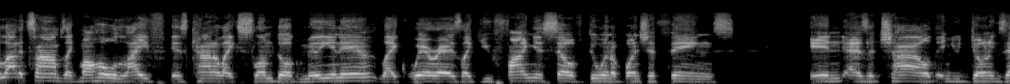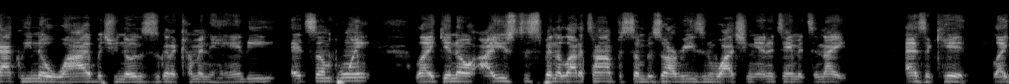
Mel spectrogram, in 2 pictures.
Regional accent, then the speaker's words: New York, United States; I'm originally from New York.

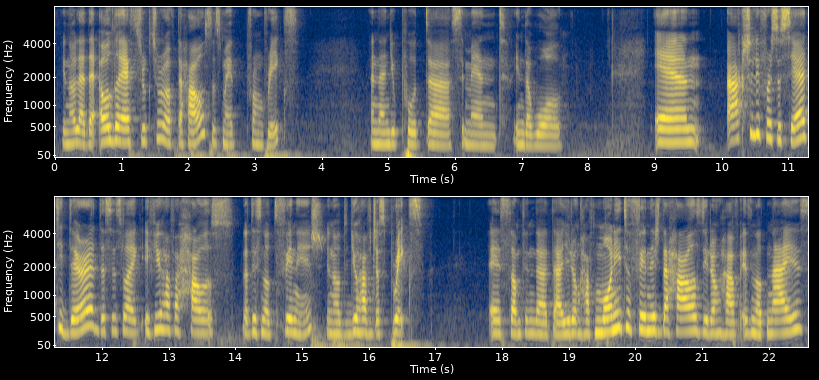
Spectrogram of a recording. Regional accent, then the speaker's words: Peru; moved away as an adult; also born or lived in Chile; now in Berlin, Germany; I'm from Peru, and I study product

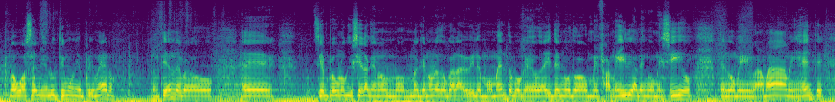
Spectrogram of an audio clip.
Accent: Cuba; moved away as an adult; yo como cubano de allí, que ahora está aquí

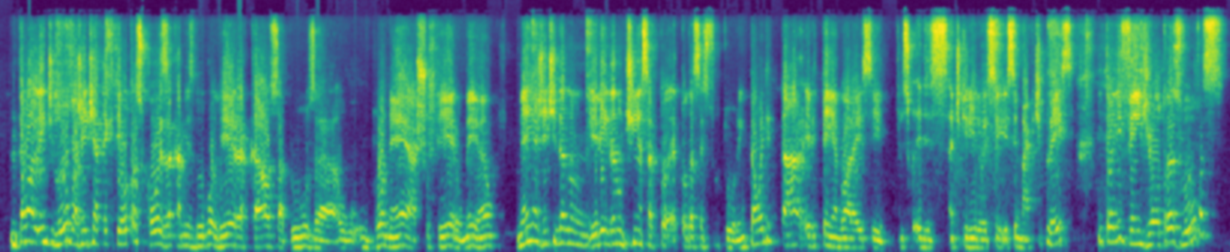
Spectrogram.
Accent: Brazil; como brasileiro

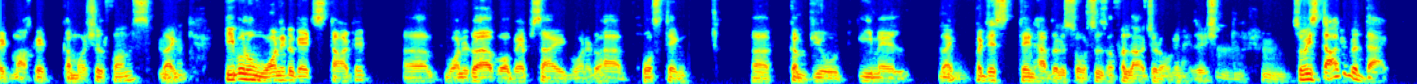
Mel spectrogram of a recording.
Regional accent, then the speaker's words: Delhi, India; now in Singapore; I was born and brought up in Delhi, to middle class parents

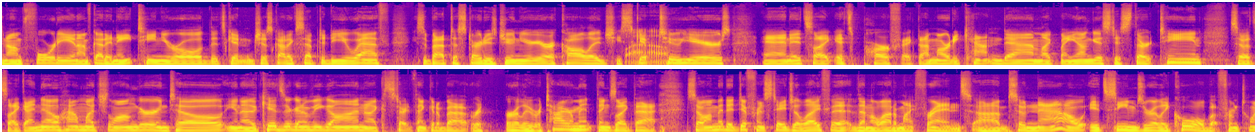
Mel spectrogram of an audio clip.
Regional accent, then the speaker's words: about an hour north of Pittsburgh, Pennsylvania, United States; moved away as an adult; now in Gainesville, United States; just about an hour north of Pittsburgh.

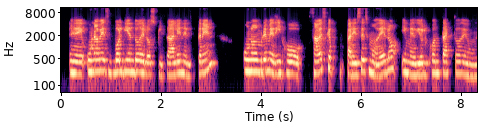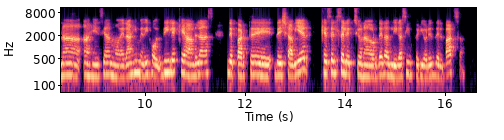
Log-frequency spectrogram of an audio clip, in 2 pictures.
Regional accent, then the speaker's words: Buga, Valle del Cauca, Colombia; moved away as an adult; also born or lived in Buenos Aires, Argentina / Popayán, Colombia / Madrid, Spain; now in Catalonia, Spain; soy del Valle del Cauca, de Buga, y en este momento vivo en Cataluña.

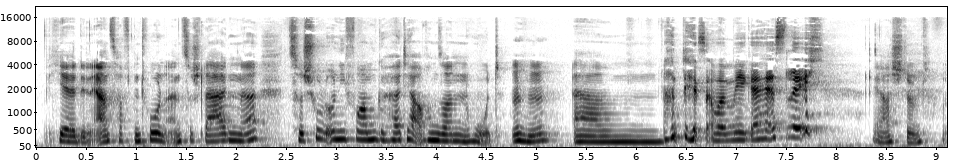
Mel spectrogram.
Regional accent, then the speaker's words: Germany; moved away; bei uns in Deutschland

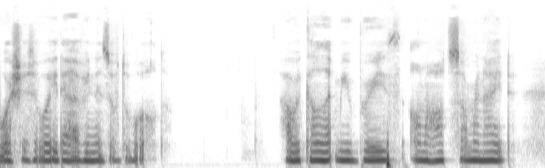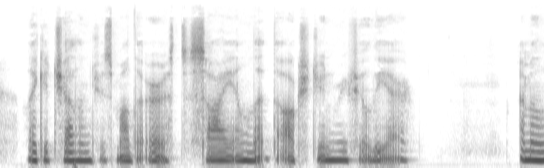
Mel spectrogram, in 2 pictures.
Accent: Netherlands; I'm from the Netherlands

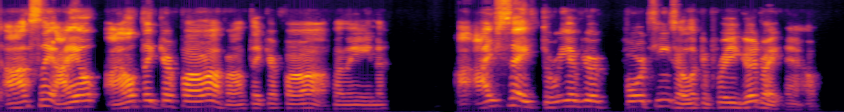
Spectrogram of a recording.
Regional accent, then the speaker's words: New York, United States; I'm a New Yorker.

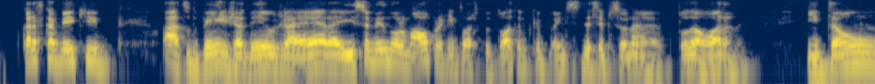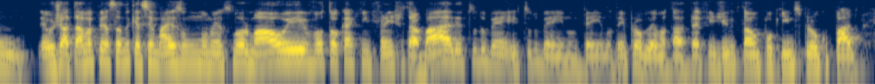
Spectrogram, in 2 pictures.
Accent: Caxias / Porto Alegre, the South, Rio Grande do Sul, Brazil; sou de, aqui de Caxias, sou de Porto Alegre, é, do Sul

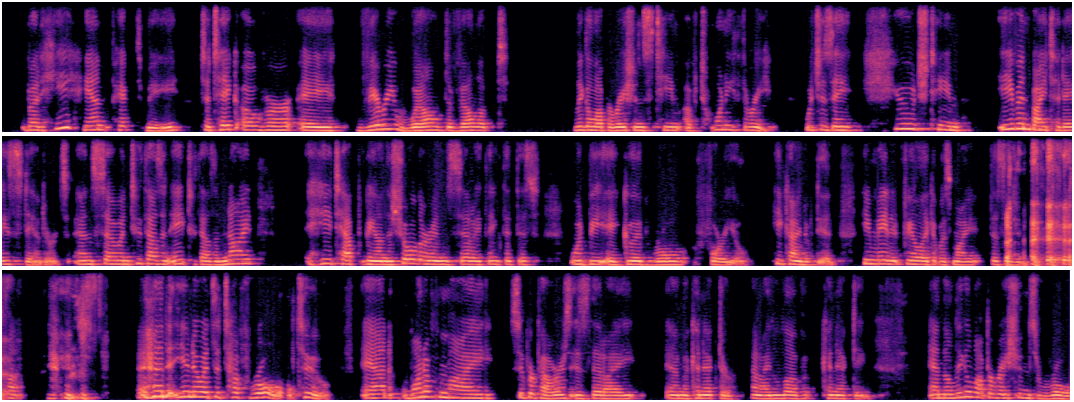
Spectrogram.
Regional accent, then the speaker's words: Boulder, Colorado, United States; moved away as an adult; also born or lived in Santa Barbara, California; I was born and raised in Boulder, Colorado

